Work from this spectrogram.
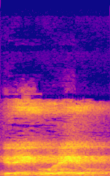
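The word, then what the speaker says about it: γρηγορέω: cuando vamos al griego se escribe gregoreo, casi como gregorio y significa mantenerse despierto, lo cual tenemos que hacer en esta vigilia.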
